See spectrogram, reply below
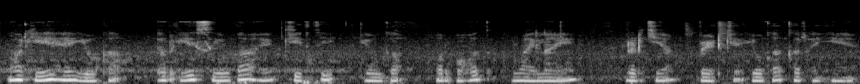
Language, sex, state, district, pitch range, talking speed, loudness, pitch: Hindi, female, Bihar, Muzaffarpur, 170-210 Hz, 130 wpm, -17 LUFS, 185 Hz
